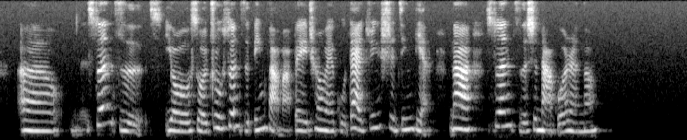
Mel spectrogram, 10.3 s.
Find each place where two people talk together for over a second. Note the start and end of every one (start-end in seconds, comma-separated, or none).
none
